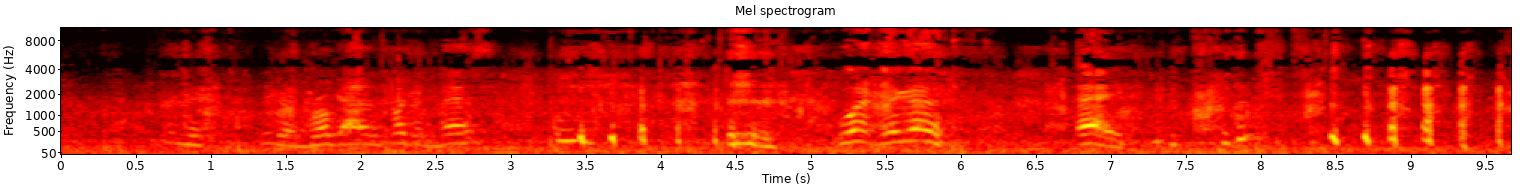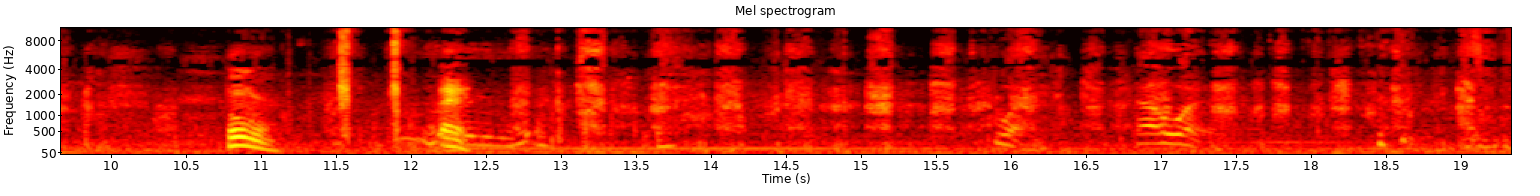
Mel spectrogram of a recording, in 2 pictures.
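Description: A man laughs and talks playfully close by.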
